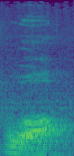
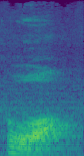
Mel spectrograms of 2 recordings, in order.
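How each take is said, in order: The two takes are said the same way.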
